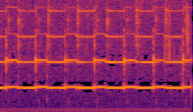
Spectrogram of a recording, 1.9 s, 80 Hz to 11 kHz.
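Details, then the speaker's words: 1500 W power inverter under repair beeps steadily with red light, short-circuit alarm; MOSFET replaced with IRF740 but beep persisted, no voltage at output filter capacitor; wrongly fitted double diodes on the output suspected as the cause. "अच्छा, यहाँ पर beep आ रहा है और ये सही नहीं लगता है।"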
